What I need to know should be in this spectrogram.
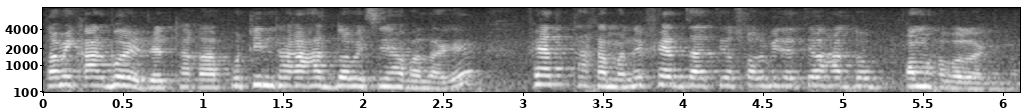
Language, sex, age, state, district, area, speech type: Assamese, male, 18-30, Assam, Nalbari, rural, spontaneous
